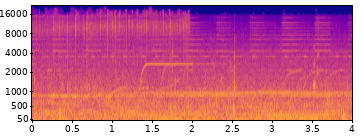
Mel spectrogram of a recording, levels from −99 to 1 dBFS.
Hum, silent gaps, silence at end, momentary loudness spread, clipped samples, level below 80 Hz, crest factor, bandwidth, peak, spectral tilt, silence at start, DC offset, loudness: none; none; 0 s; 2 LU; under 0.1%; -30 dBFS; 18 dB; over 20 kHz; -2 dBFS; -5 dB/octave; 0 s; under 0.1%; -21 LUFS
